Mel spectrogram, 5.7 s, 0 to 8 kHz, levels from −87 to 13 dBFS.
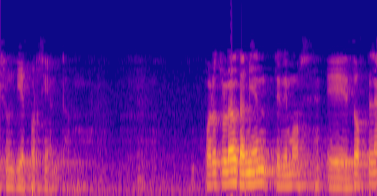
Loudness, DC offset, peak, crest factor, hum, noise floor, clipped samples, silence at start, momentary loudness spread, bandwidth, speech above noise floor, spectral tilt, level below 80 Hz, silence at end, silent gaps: -15 LUFS; under 0.1%; 0 dBFS; 18 dB; none; -47 dBFS; under 0.1%; 0 s; 21 LU; 3.8 kHz; 31 dB; -12 dB/octave; -40 dBFS; 0 s; none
